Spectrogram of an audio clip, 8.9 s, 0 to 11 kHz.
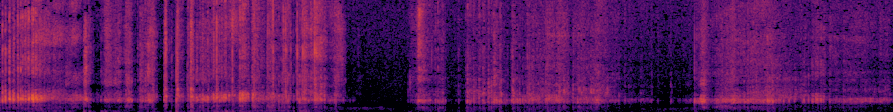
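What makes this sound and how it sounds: Long nails scratch the dark card cover and edge of a small Field Notes pocket notebook, a cardboard-covered paper notebook. The result is a run of dry, irregular scratching bursts with a rasping tone near 1.3 kHz and faint bright hiss, broken by two quieter pauses.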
